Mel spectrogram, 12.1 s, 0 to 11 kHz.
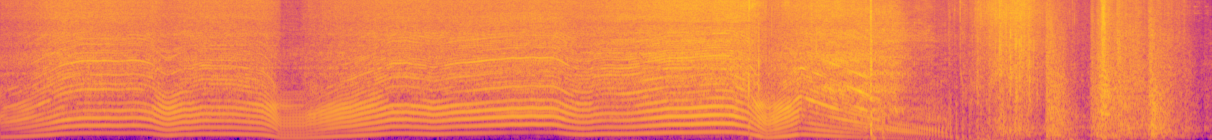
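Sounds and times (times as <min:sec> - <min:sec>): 
chainsaw cutting down a tree: 0:00.0 - 0:11.3
wood cracking and crunching: 0:03.2 - 0:12.1.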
